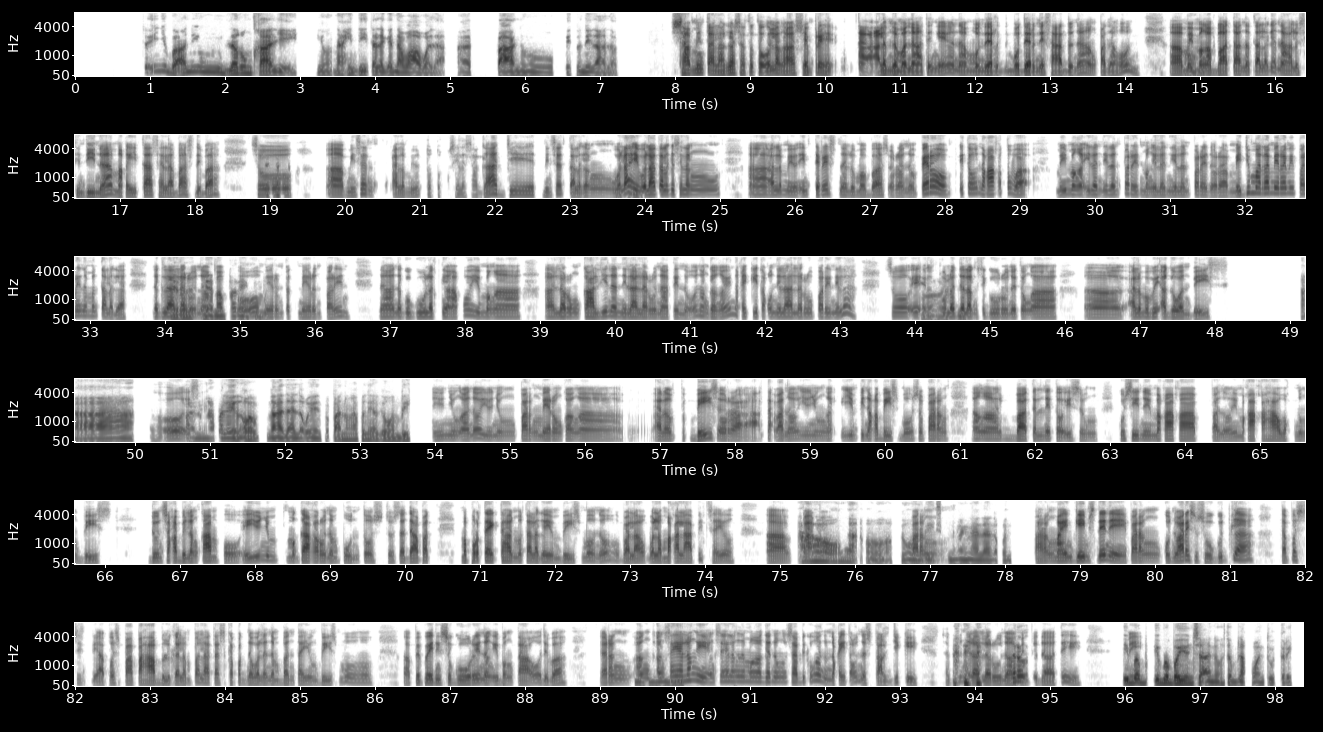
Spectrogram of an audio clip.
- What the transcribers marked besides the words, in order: tapping; laugh; other background noise; laugh
- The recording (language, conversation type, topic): Filipino, podcast, Anong larong kalye ang hindi nawawala sa inyong purok, at paano ito nilalaro?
